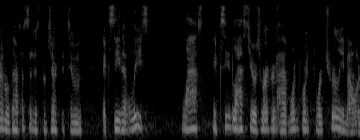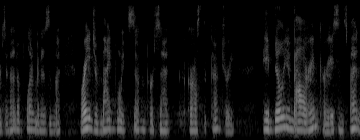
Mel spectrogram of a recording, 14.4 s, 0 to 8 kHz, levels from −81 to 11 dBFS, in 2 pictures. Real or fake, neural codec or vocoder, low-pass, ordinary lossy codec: fake; autoencoder, 22.05 kHz, a latent of 192 numbers a frame, VITS, trained on one speaker; 7.2 kHz; MP3, 64 kbps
